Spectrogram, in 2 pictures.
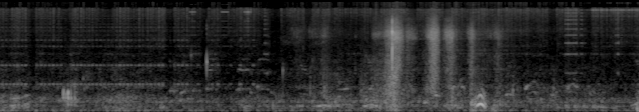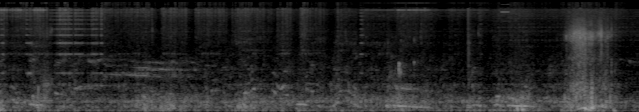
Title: Stomach growling after drinking Fanta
